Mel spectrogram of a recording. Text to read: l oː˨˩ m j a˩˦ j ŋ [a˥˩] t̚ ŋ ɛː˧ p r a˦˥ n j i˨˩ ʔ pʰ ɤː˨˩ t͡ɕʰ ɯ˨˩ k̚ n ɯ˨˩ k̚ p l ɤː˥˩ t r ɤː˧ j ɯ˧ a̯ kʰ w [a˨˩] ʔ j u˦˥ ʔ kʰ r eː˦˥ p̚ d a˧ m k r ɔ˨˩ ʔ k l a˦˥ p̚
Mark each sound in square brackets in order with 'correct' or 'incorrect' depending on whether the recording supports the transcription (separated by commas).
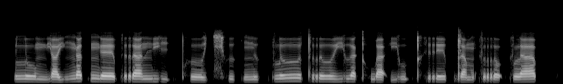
correct, correct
